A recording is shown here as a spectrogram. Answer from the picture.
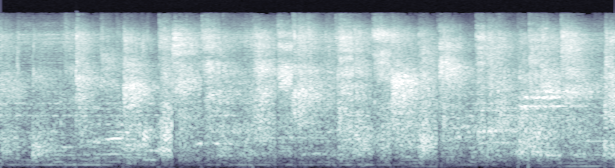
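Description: Hands slapping in a run of high-fives between training partners, some in hand wraps, giving irregular sharp slaps a couple of times a second over faint voices in a large hall.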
